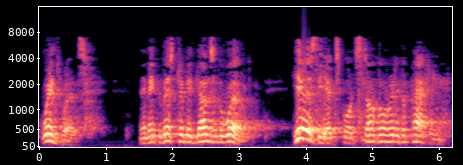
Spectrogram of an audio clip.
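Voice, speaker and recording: An actor playing a resolute, practical British survivor of a catastrophe in a radio drama, with a brisk, unsentimental, commanding manner. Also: male voice, a little high, lively intonation, darkish tone, natural voice. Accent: British English. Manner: brisk, matter-of-fact, commanding. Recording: dull lo-fi radio recording, faint noise.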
